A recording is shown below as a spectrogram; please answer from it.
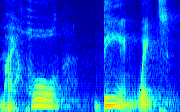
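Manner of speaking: whole stressed, pushed up high in pitch. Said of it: "I emphasize that word whole being".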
